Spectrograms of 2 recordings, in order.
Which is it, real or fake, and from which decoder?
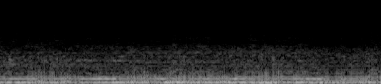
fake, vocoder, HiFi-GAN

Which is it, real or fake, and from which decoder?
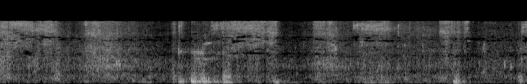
real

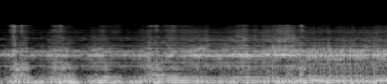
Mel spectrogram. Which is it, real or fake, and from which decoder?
fake, vocoder, HiFi-GAN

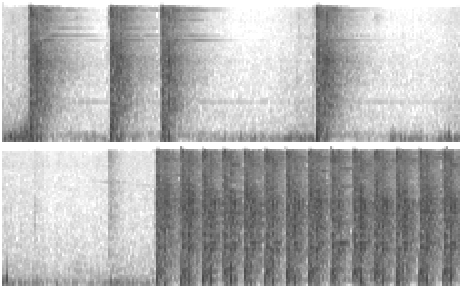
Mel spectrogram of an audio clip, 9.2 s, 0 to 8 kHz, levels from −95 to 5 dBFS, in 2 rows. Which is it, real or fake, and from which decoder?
real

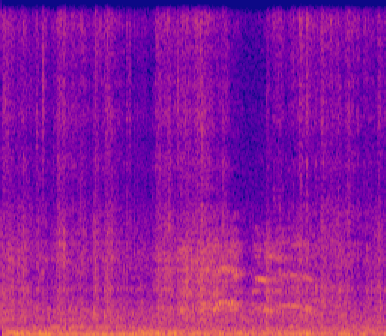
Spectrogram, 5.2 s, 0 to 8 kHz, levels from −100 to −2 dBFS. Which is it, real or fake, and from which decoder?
real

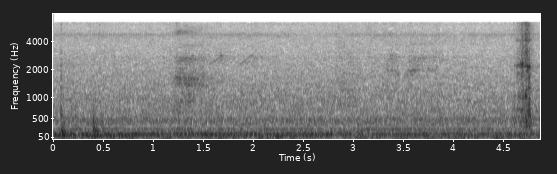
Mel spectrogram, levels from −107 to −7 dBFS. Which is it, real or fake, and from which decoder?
real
